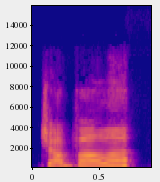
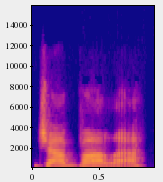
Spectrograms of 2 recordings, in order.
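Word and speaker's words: Jhabvala: We've been thinking the whole time it was Ruth Prawer Jabvala, but because she was from Germany and they pronounce the W as a V, I believe it's Ruth Prawer Jabvala.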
